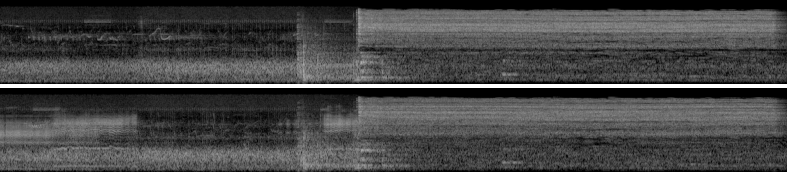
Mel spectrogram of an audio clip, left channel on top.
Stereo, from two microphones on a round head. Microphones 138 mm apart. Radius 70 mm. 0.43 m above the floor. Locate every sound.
3.0 s a running tap: 45° left (ahead or behind), 1.2 m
